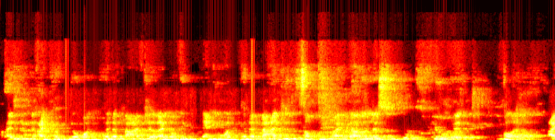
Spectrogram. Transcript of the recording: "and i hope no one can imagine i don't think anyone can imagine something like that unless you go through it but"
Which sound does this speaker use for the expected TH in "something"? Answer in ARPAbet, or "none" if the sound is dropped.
TH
